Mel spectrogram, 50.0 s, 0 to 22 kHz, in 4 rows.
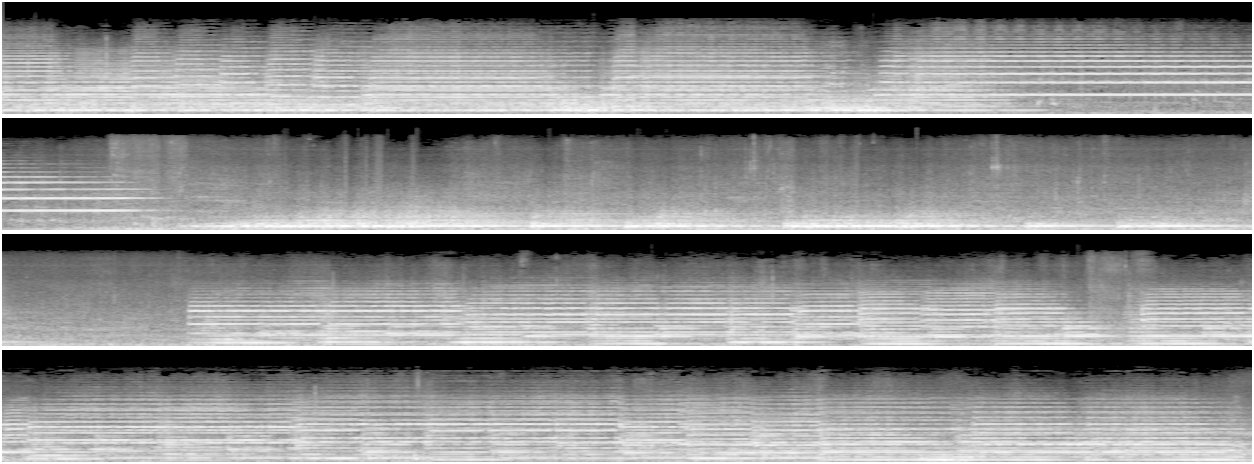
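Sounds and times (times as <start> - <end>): brass playing a melody: 0.0 - 21.8, 26.8 - 50.0
low pulsing bass passage: 14.4 - 25.6.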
